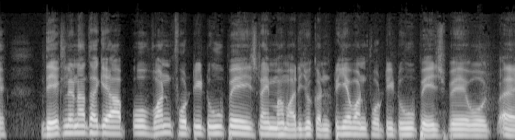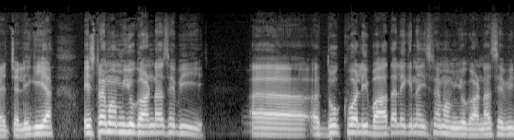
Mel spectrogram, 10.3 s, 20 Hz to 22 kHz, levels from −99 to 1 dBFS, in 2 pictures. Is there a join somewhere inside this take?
no; 0 cuts

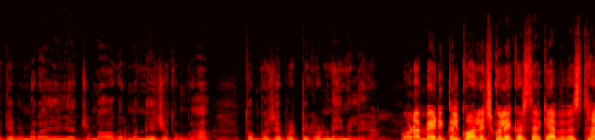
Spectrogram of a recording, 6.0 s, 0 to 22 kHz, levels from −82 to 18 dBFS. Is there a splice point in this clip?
yes; 1 cut; at 3.8 s

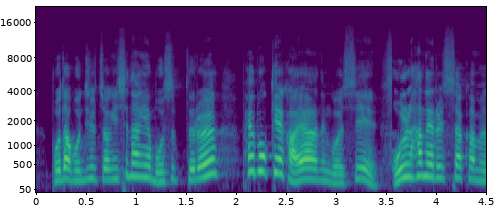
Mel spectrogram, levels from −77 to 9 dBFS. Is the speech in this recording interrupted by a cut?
yes; 1 cut; at 3.5 s

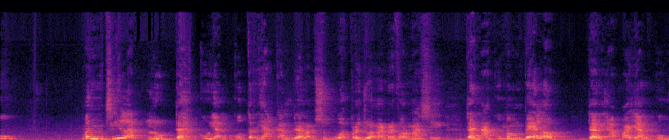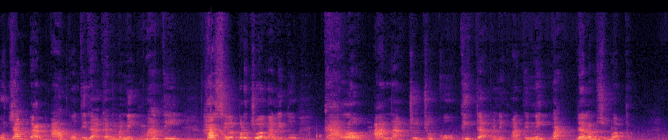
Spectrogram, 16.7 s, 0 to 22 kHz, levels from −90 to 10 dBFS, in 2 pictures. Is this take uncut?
yes; 0 cuts

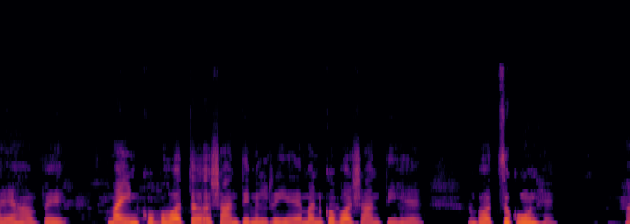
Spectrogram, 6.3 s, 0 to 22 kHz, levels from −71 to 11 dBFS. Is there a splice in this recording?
no; 0 cuts

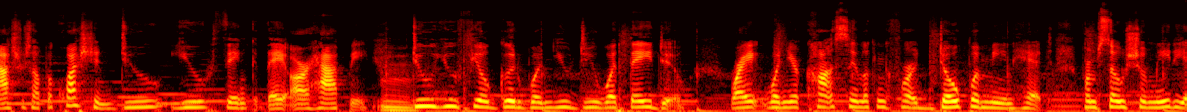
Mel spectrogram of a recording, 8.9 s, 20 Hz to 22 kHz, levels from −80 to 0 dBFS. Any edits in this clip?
no; 0 cuts

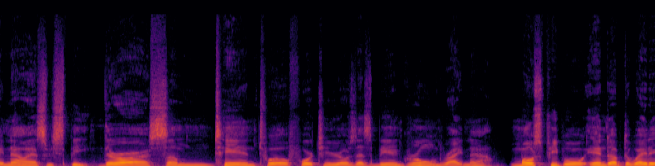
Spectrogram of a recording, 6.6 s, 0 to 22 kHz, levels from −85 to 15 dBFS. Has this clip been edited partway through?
yes; 2 cuts; at 0.9 s, 2.0 s

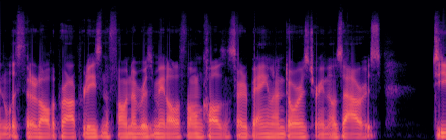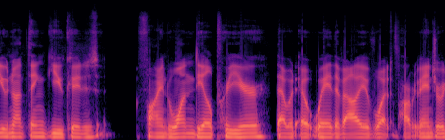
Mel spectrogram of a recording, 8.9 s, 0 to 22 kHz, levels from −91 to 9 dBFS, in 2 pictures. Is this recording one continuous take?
yes; 0 cuts

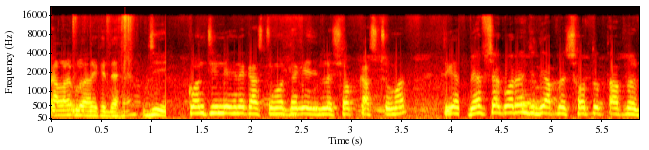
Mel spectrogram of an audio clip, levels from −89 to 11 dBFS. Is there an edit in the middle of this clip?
yes; 2 cuts; at 1.1 s, 4.1 s

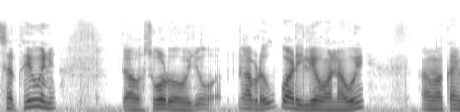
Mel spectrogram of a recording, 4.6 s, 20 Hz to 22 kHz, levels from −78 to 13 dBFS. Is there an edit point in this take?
no; 0 cuts

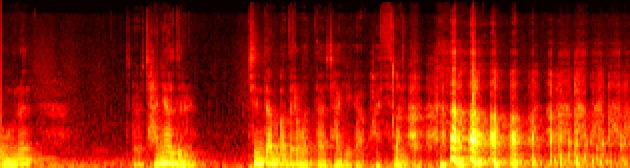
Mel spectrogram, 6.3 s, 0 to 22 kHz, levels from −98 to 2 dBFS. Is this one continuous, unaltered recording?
yes; 0 cuts

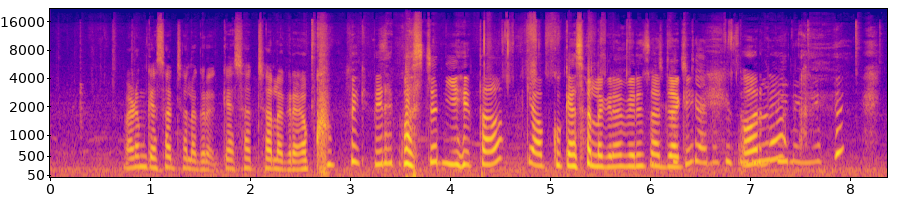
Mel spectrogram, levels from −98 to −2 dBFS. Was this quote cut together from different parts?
no; 0 cuts

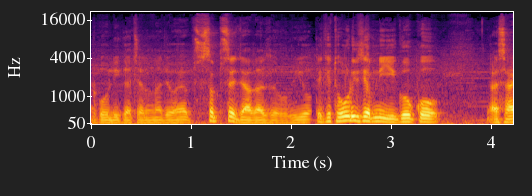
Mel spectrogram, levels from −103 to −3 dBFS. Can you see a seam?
yes; 1 cut; at 2.2 s

